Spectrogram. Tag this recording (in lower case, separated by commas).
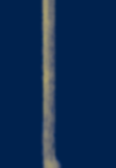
hands, finger snapping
